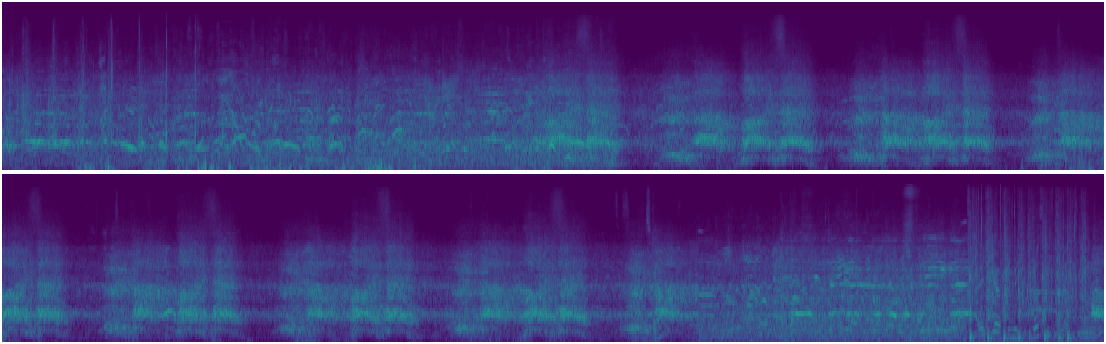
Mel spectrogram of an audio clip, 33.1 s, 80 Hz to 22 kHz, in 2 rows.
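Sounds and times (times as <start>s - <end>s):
football supporters chanting: 7.1s - 33.0s.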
